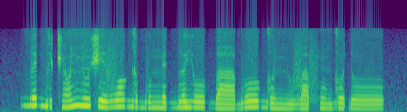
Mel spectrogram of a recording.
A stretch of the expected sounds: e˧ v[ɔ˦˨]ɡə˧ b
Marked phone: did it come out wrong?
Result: yes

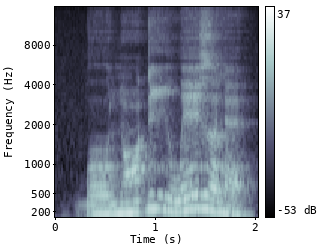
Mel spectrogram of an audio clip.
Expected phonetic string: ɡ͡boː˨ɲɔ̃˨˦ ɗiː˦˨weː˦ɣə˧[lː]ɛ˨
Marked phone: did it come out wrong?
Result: yes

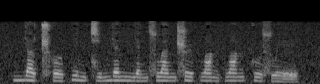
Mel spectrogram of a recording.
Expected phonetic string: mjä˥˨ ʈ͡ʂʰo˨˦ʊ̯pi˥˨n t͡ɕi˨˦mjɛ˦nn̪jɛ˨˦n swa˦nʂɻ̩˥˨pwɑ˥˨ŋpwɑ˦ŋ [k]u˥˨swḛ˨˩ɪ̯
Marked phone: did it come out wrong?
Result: no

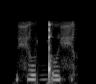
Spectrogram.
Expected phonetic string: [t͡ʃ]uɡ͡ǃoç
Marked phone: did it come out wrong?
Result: yes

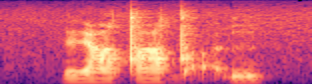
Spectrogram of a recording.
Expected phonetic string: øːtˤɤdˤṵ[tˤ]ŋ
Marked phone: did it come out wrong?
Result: yes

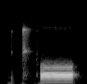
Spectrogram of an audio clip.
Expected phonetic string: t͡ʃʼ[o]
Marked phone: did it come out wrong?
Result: no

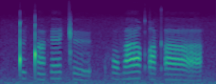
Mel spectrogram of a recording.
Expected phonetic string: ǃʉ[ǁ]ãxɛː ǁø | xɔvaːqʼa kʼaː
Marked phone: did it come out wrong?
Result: yes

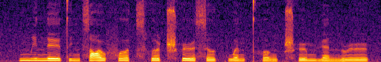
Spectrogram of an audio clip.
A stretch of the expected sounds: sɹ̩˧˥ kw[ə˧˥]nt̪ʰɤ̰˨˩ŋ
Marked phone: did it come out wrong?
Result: no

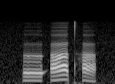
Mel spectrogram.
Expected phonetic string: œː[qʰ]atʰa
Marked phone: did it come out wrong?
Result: yes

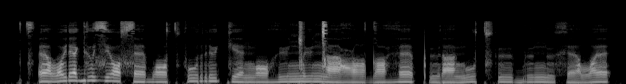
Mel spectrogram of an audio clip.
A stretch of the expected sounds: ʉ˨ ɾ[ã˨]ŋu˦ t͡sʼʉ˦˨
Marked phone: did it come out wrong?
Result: yes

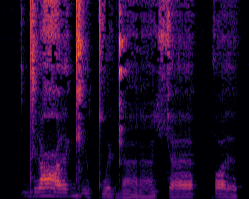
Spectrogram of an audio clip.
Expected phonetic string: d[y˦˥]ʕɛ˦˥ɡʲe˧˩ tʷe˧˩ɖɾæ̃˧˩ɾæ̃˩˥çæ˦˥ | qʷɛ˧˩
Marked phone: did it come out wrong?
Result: yes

